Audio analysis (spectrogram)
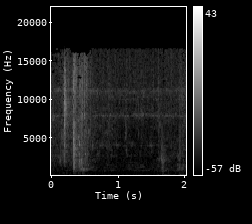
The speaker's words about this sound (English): I'm taking a drink of water and just radio silence.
